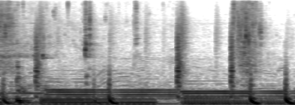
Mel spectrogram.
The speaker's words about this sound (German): Meine Geli kümmert sich noch schnell um die dreckigen Gläser.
